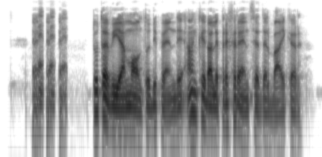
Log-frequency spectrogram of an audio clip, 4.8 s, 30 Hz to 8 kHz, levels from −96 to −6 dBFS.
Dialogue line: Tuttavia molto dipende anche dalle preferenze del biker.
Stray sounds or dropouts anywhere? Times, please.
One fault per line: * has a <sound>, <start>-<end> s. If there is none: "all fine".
* has a laugh, 0.5-1.0 s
